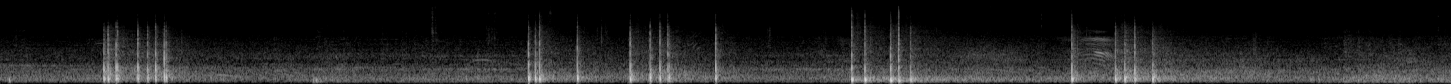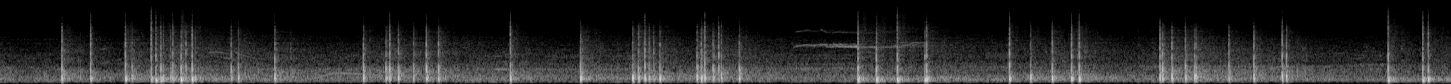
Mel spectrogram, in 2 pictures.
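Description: Distant firework shells burst in rapid booms.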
